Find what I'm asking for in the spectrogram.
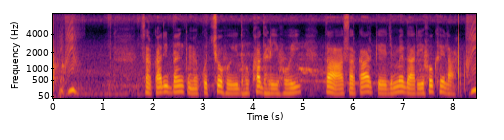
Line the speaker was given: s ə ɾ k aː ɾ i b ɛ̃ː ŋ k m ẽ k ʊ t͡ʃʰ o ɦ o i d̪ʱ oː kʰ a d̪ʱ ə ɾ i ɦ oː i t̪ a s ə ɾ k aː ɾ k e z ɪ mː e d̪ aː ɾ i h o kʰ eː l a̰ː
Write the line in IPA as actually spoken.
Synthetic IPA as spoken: s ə ɾ k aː ɾ i b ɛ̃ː ŋ k m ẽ k ʊ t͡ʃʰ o ɦ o i d̪ʱ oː kʰ a d̪ʱ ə ɽ i ɦ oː i t̪ a s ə ɾ k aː ɾ k e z ɪ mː e d̪ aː ɾ i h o kʰ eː l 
